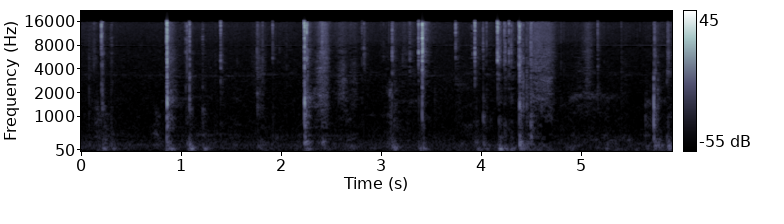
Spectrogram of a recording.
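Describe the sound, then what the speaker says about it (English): Typing on a Chromebook keyboard, crisp close key clicks in uneven bursts and short pauses, fairly loud with no talking. "So I can type in my name over here. And I can type in the date."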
